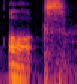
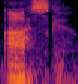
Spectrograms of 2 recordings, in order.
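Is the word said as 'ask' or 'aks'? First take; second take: aks; ask. First: The k sound comes before the s. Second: The s sound comes before the k. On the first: "some people in London say ox" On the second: "you know the word um"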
